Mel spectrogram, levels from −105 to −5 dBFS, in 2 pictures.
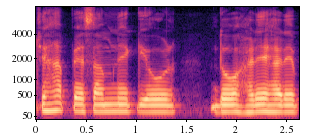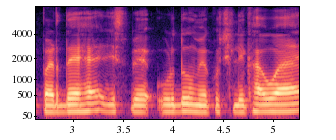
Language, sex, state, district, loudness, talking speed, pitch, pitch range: Hindi, male, Bihar, Vaishali, -16 LUFS, 195 wpm, 135 Hz, 130-140 Hz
